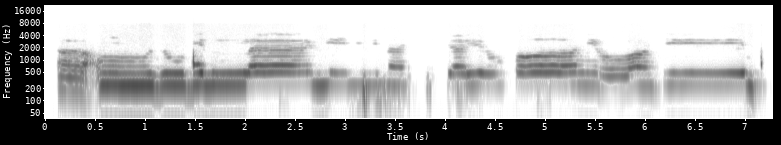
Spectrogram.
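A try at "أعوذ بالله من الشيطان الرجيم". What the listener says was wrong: Ya, ainnya ditekan ke bawah, Bu. A'u, a'udzu, a'udzu. Au kan dia monyong tuh Bu, karena berbaris depan. Au, kemudian zu juga monyong. Jadi kesalahan orang karena dia dua monyong, dia langsung monyong. Jadi a'udzu, a'udzu. Nah, padahal zu itu dia untuk membedakannya dia ditarik dulu. A'udzu billah.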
